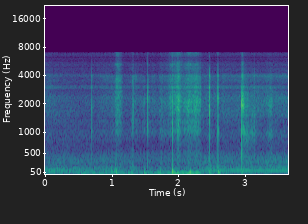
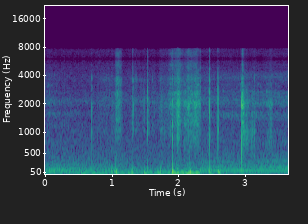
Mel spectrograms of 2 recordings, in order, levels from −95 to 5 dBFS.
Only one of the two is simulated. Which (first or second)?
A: first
